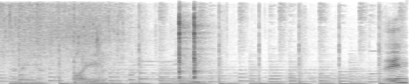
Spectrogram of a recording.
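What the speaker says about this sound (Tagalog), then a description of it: "kumukulo na siya." Chicken afritada bubbles and sizzles in a pan, a steady close-up frying hiss punctuated by repeated clinks and scrapes of a utensil against the cookware.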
